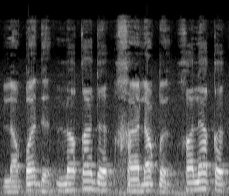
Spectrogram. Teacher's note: یہ دال قلقلہ ہوگا حروف قلقلہ میں سے، اور قاف بھی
